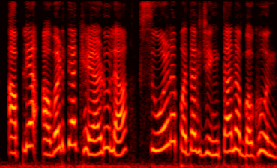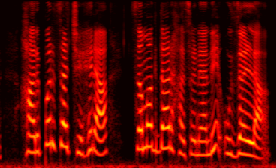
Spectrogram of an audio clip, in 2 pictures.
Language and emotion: Marathi, happy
